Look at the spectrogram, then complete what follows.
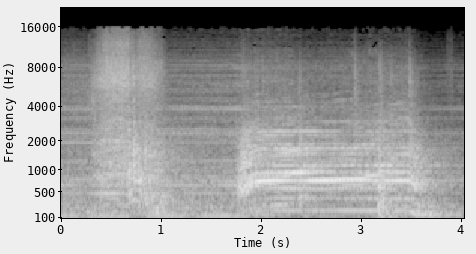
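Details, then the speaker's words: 1995 Okuma & Howa Millac 511V CNC vertical machining center being jogged: the X-axis gives a slightly rough, moaning whine unlike the quiet Z and Y axes; replacing the thrust bearings on the ball screw ends should quiet it. "the uh xaxis is a little noisy as you can hear uh we would replace thrust uh bearings on the ends of this ball screw and that should uh quiet that down very nicely"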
